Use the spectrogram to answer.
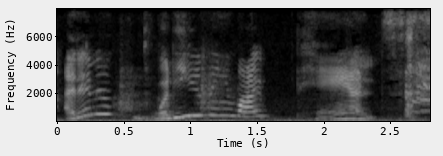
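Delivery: high, put-on American accent, puzzled; mock an American asking about pants. Teacher mocks a puzzled American in a high American accent. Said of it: "I can't really do the American accent".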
